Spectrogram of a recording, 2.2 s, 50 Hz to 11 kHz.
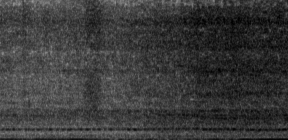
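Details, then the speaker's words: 1966 Chevy C10 on a 72 frame, running a freshened V8 from a 92 Chevy truck, idling after sitting a few months. A light, uneven rattle rides on the steady idle; owner guesses the hood is rubbing something. Unconfirmed. "The motor, I'm letting it run. It's been a few months, and if you hear rattling here, I can hear it now."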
